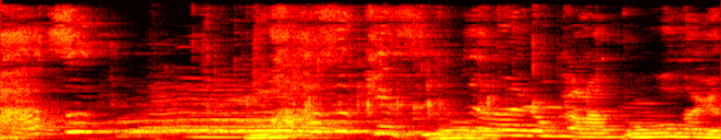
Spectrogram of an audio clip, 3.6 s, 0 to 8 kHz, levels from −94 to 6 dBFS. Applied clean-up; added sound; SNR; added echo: classical method WPE with log-MMSE.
